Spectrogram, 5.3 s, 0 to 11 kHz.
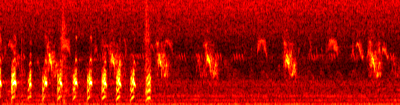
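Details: Osprey at a Montana nest near Charlo, captured by a nest camera in July 2018 around evening: a fast string of about ten sharp, high chirps over two seconds, then sparse softer calls and a background insect hum.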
